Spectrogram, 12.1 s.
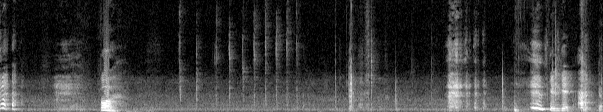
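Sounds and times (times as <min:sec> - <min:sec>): wet chewing mouth clicks: 0:03.5 - 0:06.2.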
